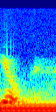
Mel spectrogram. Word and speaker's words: yolk: Not the yelk. – No, not the yelk. I was going to say, now that's spelled Y-O-L-K, and I pronounce it just the same as I would a yoke of oxen.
